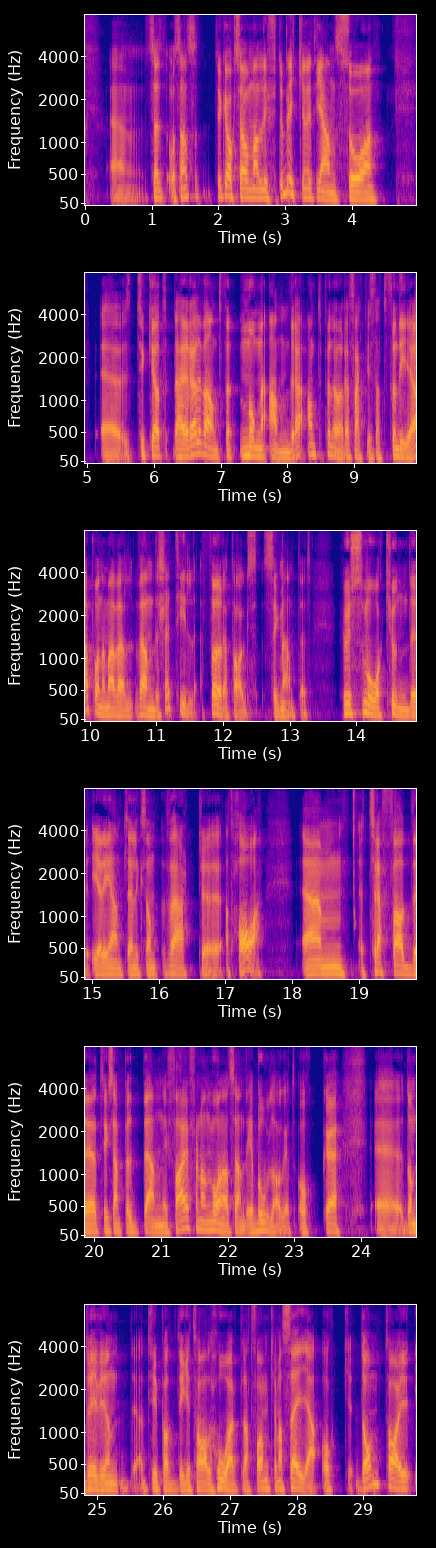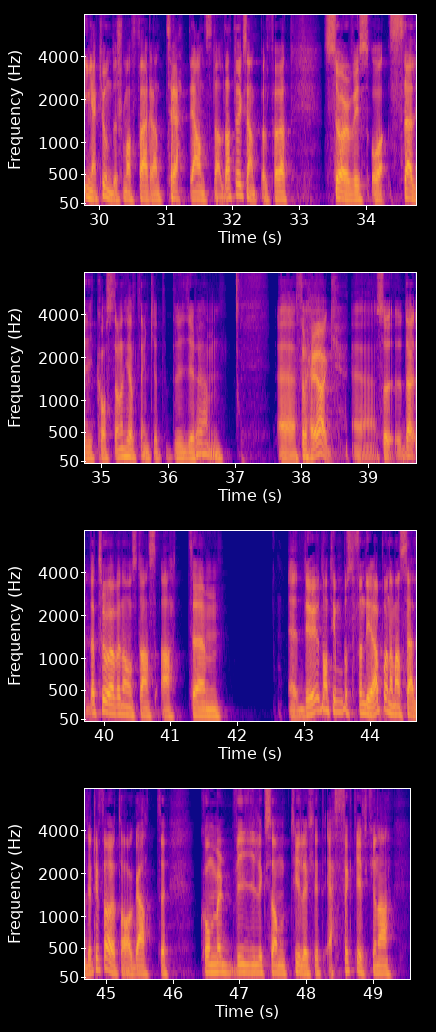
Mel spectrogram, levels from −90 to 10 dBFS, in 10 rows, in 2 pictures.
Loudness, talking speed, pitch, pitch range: -16 LUFS, 150 wpm, 110 Hz, 100-125 Hz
